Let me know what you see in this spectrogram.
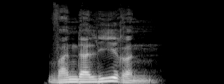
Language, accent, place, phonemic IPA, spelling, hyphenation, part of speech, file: German, Germany, Berlin, /vandaˈliːʁən/, vandalieren, van‧da‧lie‧ren, verb, De-vandalieren.ogg
- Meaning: alternative form of vandalisieren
